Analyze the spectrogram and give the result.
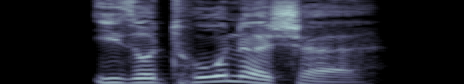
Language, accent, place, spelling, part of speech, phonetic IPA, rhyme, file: German, Germany, Berlin, isotonische, adjective, [izoˈtoːnɪʃə], -oːnɪʃə, De-isotonische.ogg
- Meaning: inflection of isotonisch: 1. strong/mixed nominative/accusative feminine singular 2. strong nominative/accusative plural 3. weak nominative all-gender singular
